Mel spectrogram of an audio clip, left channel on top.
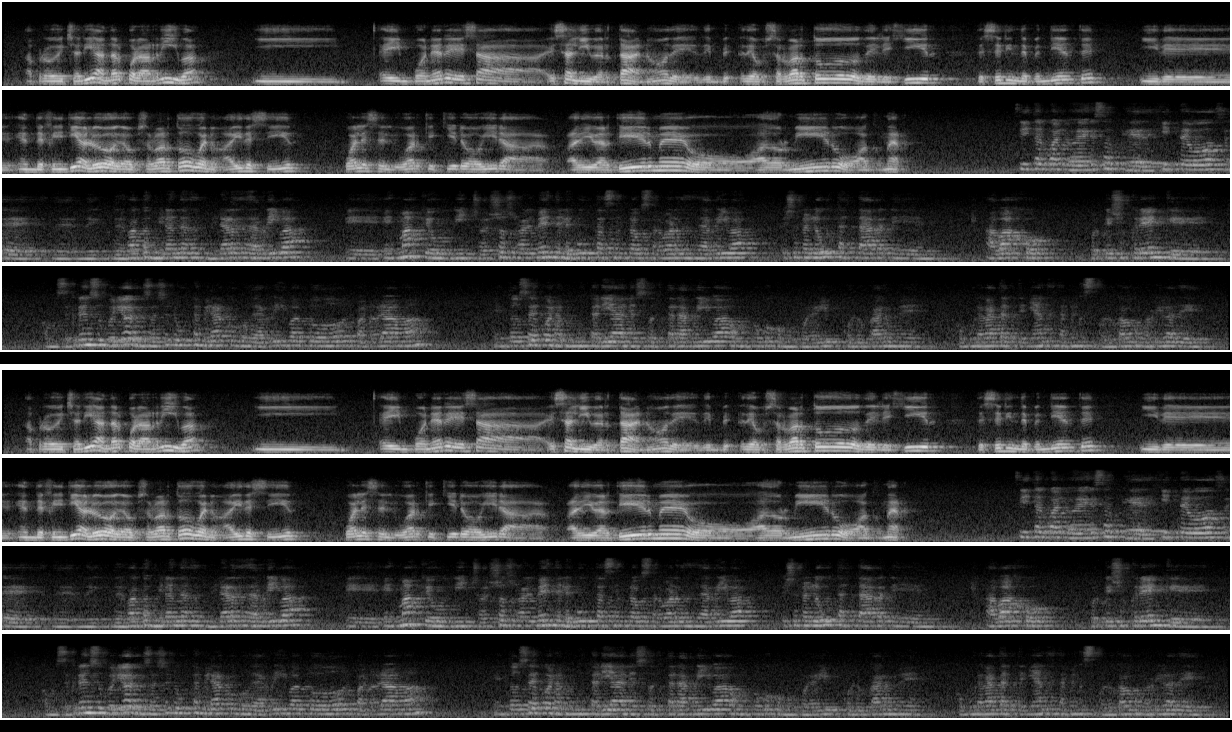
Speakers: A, in the centre; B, on the right.
A: aprovecharía andar por arriba y, e imponer esa, esa libertad, ¿no? De, de- de observar todo, de elegir de ser independiente y de, en definitiva, luego de observar todo, bueno, ahí decidir cuál es el lugar que quiero ir a, a divertirme o a dormir o a comer.
B: Sí, tal cual. Eh, Eso que dijiste vos eh, de, de- de los gatos mirar, mirar desde arriba eh, es más que un dicho. Ellos realmente les gusta siempre observar desde arriba. Ellos no les gusta estar eh, abajo porque ellos creen que, como se creen superiores, o sea, a ellos les gusta mirar como de arriba todo el panorama entonces, bueno, a mí me gustaría en eso de estar arriba, un poco como por ahí colocarme, como una gata que tenía antes también, que se colocaba como arriba de,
